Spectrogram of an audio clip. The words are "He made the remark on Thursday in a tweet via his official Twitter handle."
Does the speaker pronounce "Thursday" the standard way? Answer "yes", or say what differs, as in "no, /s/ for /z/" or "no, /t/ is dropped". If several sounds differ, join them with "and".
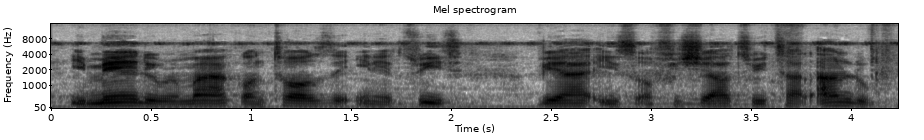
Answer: no, /t/ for /θ/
